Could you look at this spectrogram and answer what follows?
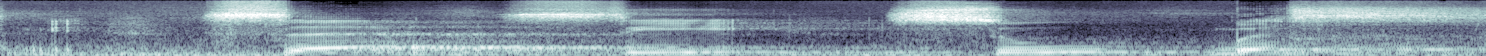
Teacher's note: huruf sin sifatnya adalah hamas, ada nafas yang mengalir. Dan ketika huruf sin ini ditasydid, maka sifat hamasnya semakin tampak, semakin jelas.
